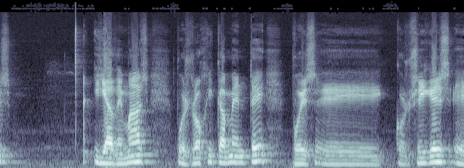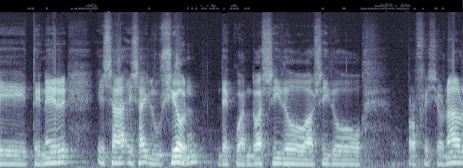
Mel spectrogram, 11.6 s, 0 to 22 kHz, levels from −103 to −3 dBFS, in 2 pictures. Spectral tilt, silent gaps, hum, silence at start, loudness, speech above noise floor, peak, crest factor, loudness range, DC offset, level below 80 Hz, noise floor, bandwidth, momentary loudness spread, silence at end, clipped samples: -5 dB/octave; none; none; 0 s; -18 LUFS; 27 dB; -2 dBFS; 16 dB; 3 LU; under 0.1%; -48 dBFS; -45 dBFS; 16.5 kHz; 15 LU; 0 s; under 0.1%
